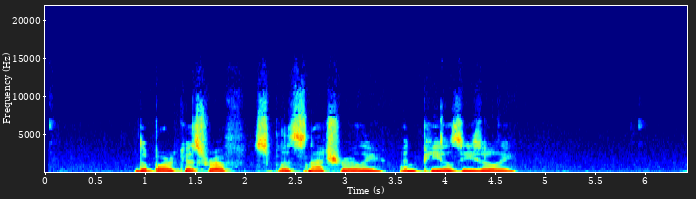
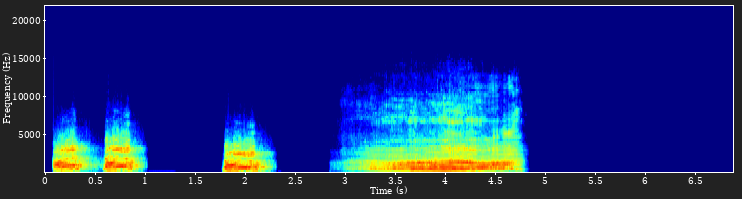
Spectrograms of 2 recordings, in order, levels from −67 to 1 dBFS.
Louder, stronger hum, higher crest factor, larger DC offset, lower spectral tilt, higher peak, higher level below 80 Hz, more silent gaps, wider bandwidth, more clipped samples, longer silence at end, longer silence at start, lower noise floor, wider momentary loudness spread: about the same, -14 LUFS vs -13 LUFS; neither; about the same, 14 dB vs 16 dB; neither; first, -6 dB/octave vs -2 dB/octave; about the same, -2 dBFS vs -2 dBFS; first, -36 dBFS vs -58 dBFS; second, none vs 1.70-1.75 s; second, 11 kHz vs 15 kHz; neither; second, 1.7 s vs 2.1 s; first, 0.9 s vs 0.05 s; second, -49 dBFS vs -72 dBFS; second, 6 LU vs 15 LU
